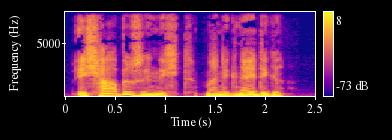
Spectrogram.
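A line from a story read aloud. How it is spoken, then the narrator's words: Calm. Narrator (German): sagte er ruhig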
